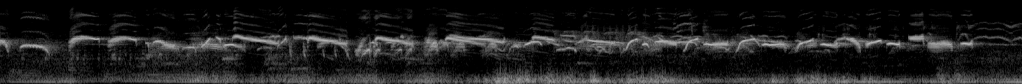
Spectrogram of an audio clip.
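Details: Loud, varied song of a Chinese hwamei praised for strong singing: clear ringing whistles, rising and falling slurs in quick succession, broken by brief pauses, over a faint low hum.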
